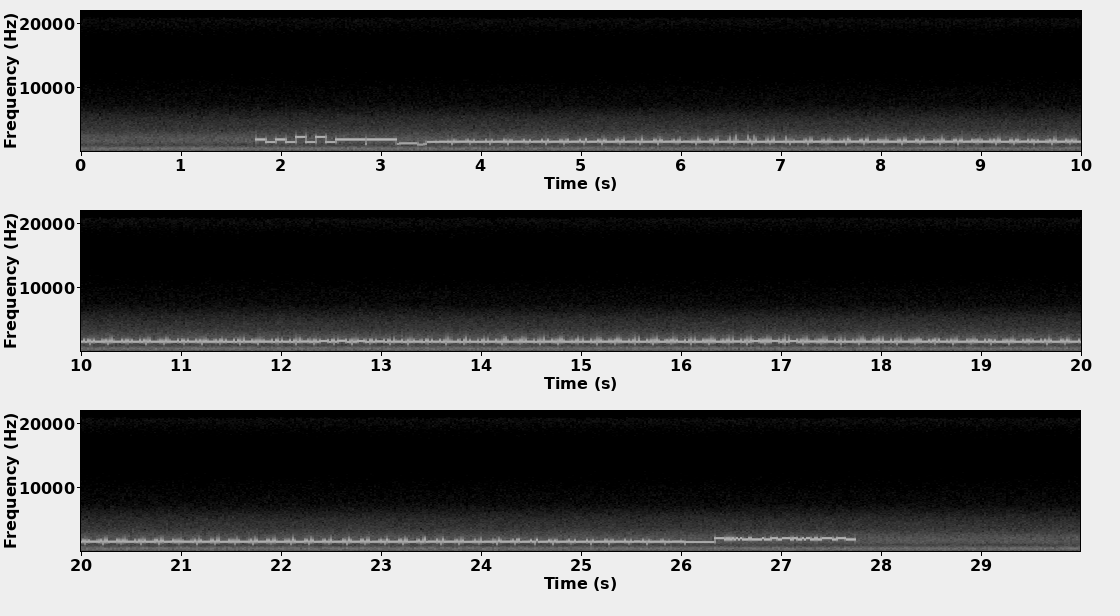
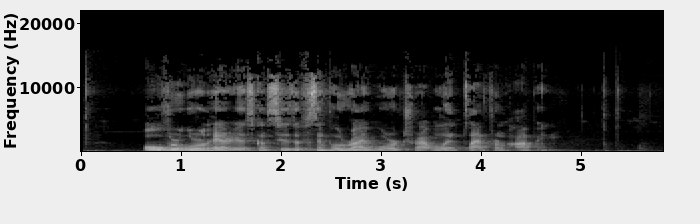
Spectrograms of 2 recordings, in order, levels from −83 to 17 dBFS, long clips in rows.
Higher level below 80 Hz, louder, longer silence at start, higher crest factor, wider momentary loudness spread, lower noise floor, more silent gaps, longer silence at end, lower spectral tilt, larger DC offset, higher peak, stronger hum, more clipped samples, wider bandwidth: about the same, -52 dBFS vs -52 dBFS; first, -16 LUFS vs -22 LUFS; about the same, 0 s vs 0.05 s; second, 6 dB vs 24 dB; second, 2 LU vs 11 LU; second, -40 dBFS vs -48 dBFS; neither; second, 0 s vs 0.25 s; about the same, -3 dB/octave vs -4 dB/octave; neither; second, -12 dBFS vs 0 dBFS; neither; neither; second, 7 kHz vs 15.5 kHz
